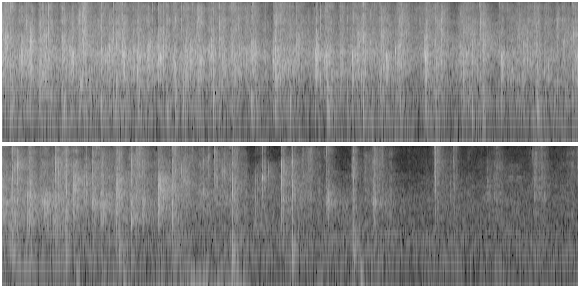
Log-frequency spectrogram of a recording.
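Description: Audience applauding, the clapping dying away over the last few seconds into a few scattered claps.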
